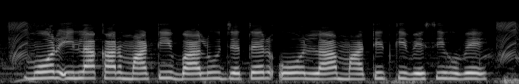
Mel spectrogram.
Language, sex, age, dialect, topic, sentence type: Magahi, female, 18-24, Northeastern/Surjapuri, agriculture, question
